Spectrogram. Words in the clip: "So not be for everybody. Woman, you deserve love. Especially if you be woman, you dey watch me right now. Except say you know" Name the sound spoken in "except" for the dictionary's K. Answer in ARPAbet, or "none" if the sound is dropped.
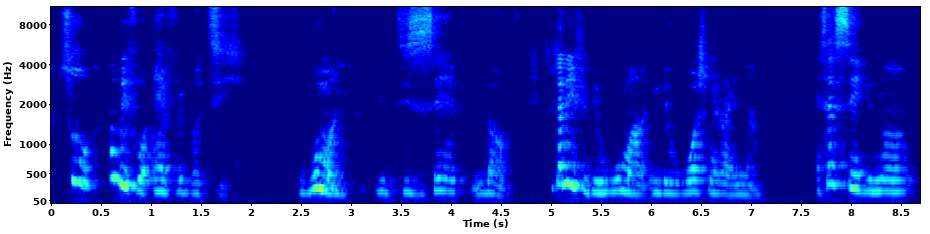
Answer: none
